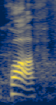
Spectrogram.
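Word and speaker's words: Coif: someone who easily made order of the quaff not someone who had been mispronouncing it order of the queef for the past three years or perhaps someone who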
